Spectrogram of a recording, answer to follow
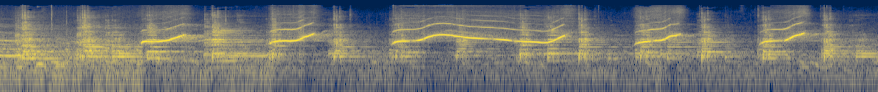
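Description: Eisa drum dance: an Okinawan folk tune with sanshin plays under strikes on the dancers' hand-held taiko drums. Five sharp, rising finger whistles (yubibue) cut through, about every second and a half; the one in the middle is long and rises, then falls.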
